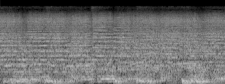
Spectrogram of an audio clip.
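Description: Guggenmusik brass band playing loudly and steadily: massed trumpets, trombones and sousaphones over drums.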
